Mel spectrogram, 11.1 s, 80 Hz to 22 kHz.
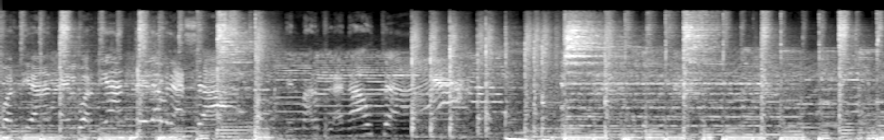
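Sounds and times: bass drum steady beat: 0:00.0 - 0:03.6, 0:07.0 - 0:11.0
drum kit: 0:00.0 - 0:04.1, 0:05.1 - 0:11.0
electric guitars: 0:00.0 - 0:11.0.

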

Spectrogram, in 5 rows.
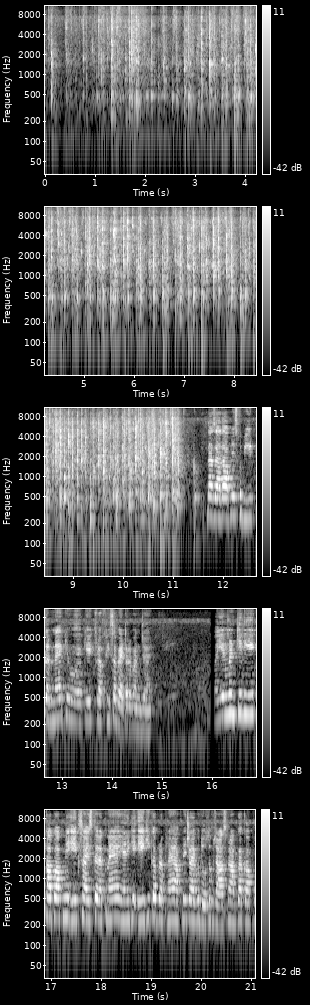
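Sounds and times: liquid sloshing: 0:00.0 - 0:11.4
whisk wires clicking on bowl: 0:00.0 - 0:11.5.

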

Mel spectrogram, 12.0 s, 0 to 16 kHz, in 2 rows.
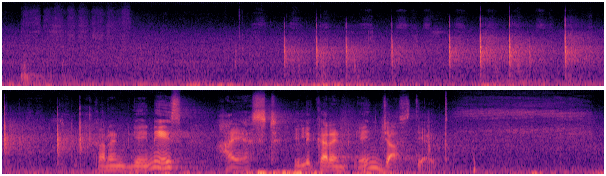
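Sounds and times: chalk tapping and scraping on board: 0:00.2 - 0:01.3, 0:02.4 - 0:07.2, 0:10.2 - 0:11.9.

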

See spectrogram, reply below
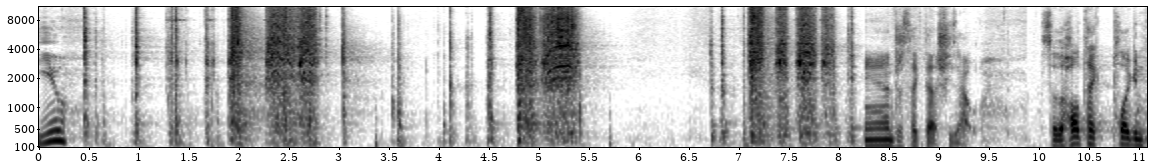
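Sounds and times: cordless impact driver running: 0:01.9 - 0:02.8, 0:04.8 - 0:05.5, 0:07.3 - 0:08.0.

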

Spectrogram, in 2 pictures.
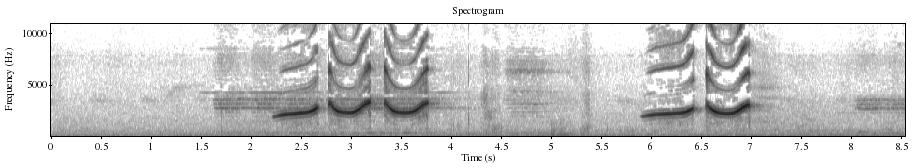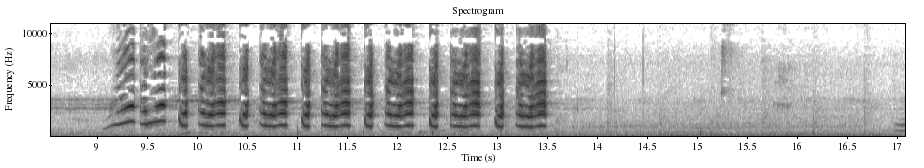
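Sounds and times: parakeet calling: 0:02.2 - 0:03.9, 0:05.9 - 0:07.0, 0:09.1 - 0:13.6.

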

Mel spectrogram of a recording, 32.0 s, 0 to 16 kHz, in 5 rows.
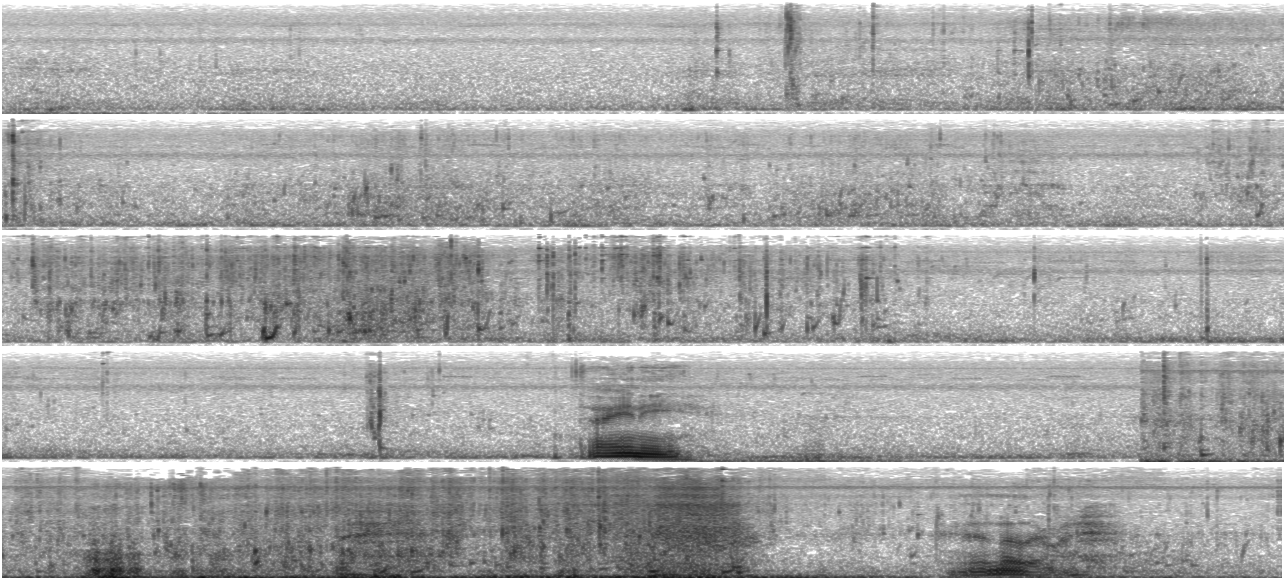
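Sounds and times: stream water running: 0:03.6 - 0:32.0
irregular splashing: 0:12.5 - 0:17.3, 0:25.0 - 0:32.0.

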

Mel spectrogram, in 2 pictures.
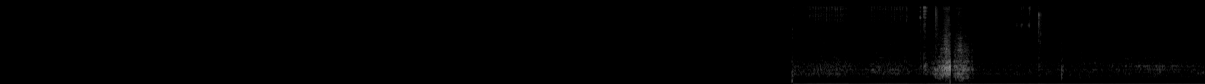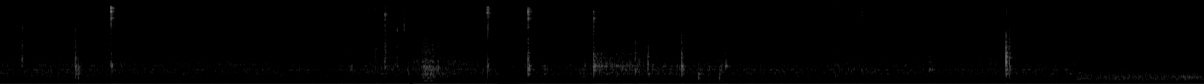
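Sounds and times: wooden parts clicking and tapping: 0:15.4 - 0:22.3.

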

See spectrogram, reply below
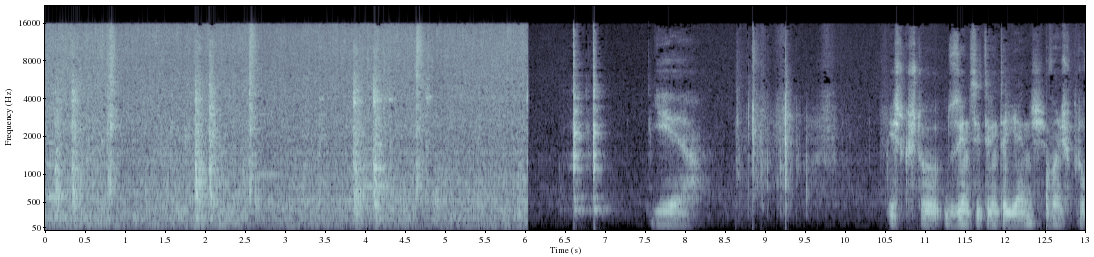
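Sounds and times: food sizzling in a pan: 0:00.0 - 0:06.1
dishes or utensils clinking: 0:01.8 - 0:05.0.

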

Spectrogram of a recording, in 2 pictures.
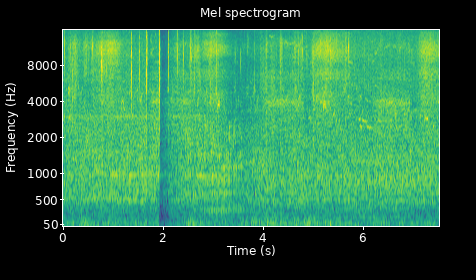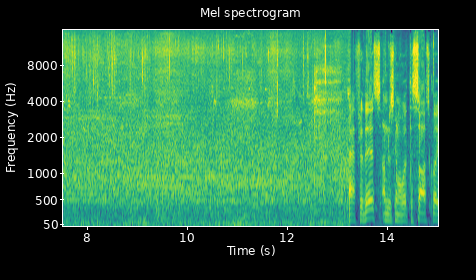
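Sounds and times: low rumble: 0:02.2 - 0:13.0.

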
